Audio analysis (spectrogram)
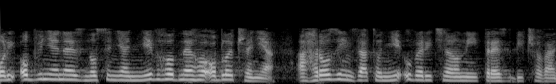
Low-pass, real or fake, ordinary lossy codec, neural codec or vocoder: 5.4 kHz; real; MP3, 48 kbps; none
